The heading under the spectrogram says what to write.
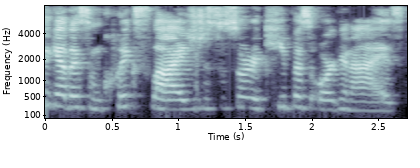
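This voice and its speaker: Noticeable noise runs in the background. Over it, a woman speaks at a very fast pace. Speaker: PR agency owner. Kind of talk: webinar presentation.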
